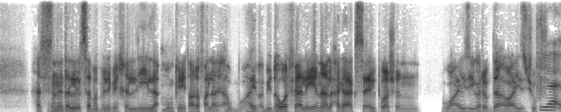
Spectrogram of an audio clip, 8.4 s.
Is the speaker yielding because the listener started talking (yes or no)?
yes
